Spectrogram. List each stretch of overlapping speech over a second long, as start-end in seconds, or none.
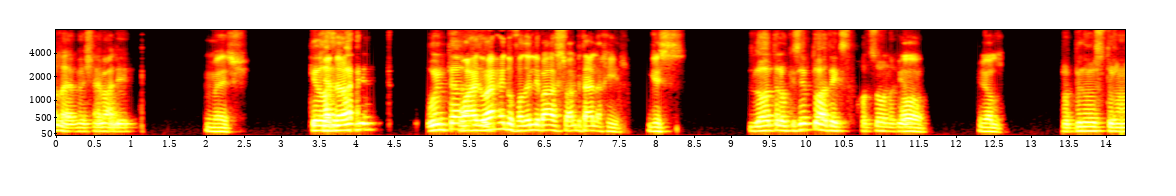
none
